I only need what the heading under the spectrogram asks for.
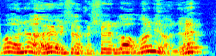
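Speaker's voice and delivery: acted affronted customer; defensive protest. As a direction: justify the expense emphatically. Acted Botox patient protesting.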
